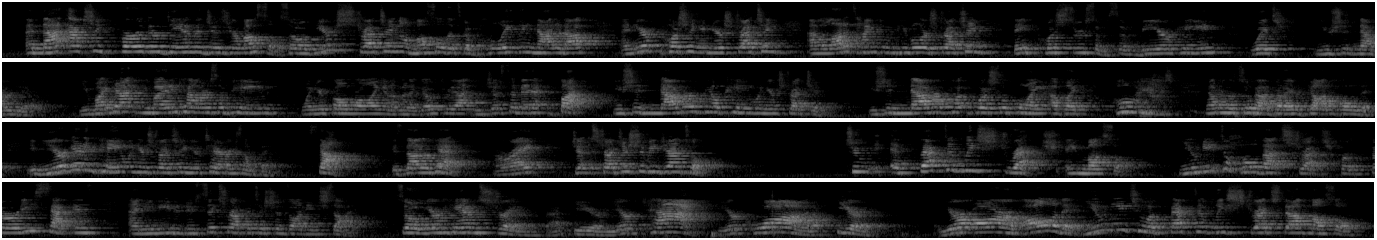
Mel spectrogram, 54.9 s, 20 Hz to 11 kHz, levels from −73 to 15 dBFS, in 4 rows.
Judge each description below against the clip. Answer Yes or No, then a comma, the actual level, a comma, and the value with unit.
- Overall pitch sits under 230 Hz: No, very high, 250 Hz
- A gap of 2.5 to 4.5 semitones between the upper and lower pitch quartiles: Yes, average, 3.9 semitones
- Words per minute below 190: Yes, average, 180 wpm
